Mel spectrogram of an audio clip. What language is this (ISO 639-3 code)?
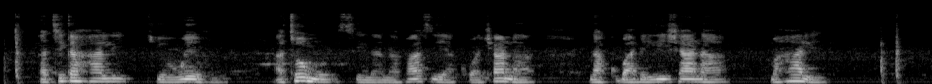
swa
